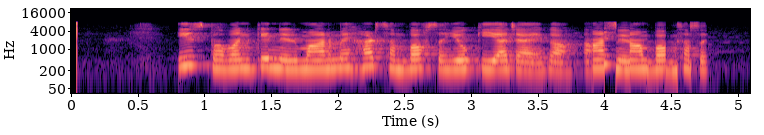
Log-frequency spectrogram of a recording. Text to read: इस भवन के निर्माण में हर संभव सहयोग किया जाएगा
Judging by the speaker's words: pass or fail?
fail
